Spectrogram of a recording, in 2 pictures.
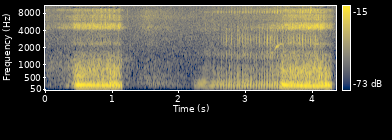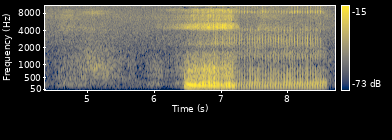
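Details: Several French Bulldogs sleeping, with deep, rasping snores that swell roughly every three seconds, each loud throaty inhalation followed by a quieter, breathy exhalation.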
